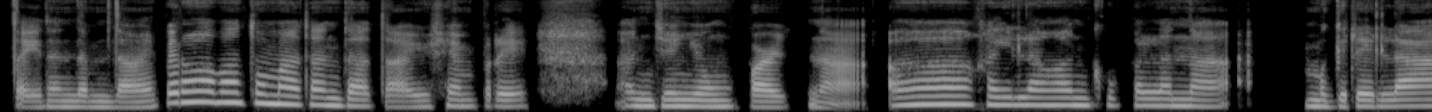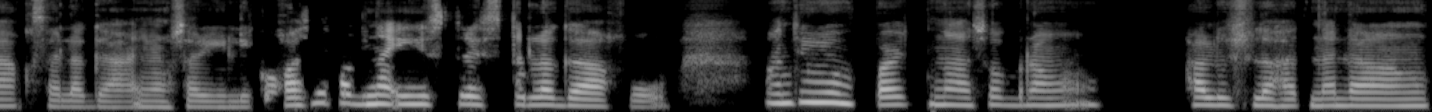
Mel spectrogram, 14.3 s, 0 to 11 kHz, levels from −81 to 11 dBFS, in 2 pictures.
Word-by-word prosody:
tayo 165 - -2
ng 175 0 -3
damdamin. 165 +1 -2
Pero 295 +4 +2
habang 300 -1 +3
tumatanda 230 -8 +1
tayo 175 -2 -4
siyempre 185 0 -4 0.4
andiyan 190 -1 -1
yung 180 0 0
part 165 -3 -1
na, - - -3 0.2
ah 240 +1 +2
kailangan 225 -2 0
ko 210 -1 -11
pala 205 -1 -3
na 190 -2 -2 0.4
mag-relax, 185 +1 0
alagaan 170 -1 -4
yung 165 - +1
sarili 165 -1 -2
ko, 200 - -5
kasi 220 +6 +3
'pag 275 -2 +1
na-i-stress 245 -1 +4
talaga 220 -4 +3
ako, 175 -1 -10 0.4
andiyan 290 +1 +4
yung - - -15
part 230 +1 +2
na 230 -1 +1
sobrang 220 +1 -3 0.5
halos 220 -1 +1
lahat 195 -1 -1
na 200 0 0
lang 200 0 0
205 Hz, 150 wpm, -24 LUFS, 185-230 Hz, 0.5 s, na-i-stress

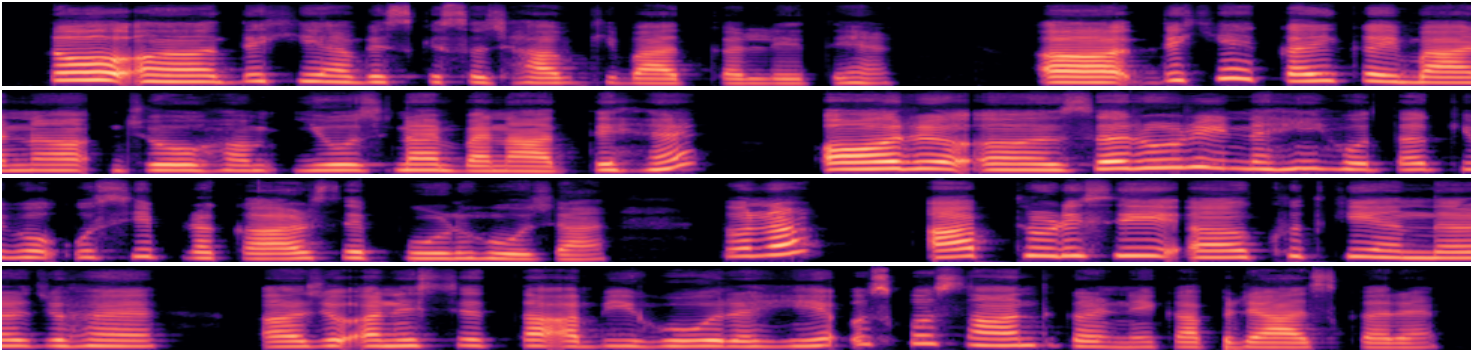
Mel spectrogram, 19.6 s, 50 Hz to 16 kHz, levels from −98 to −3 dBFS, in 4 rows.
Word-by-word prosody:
तो 320 - +4
अ, 260 -3 +5
देखिए 280 +2 -5
अब 245 -1 -2
इसके 240 0 -5
सुझाव 215 -2 -4
की 220 - -15
बात 195 -2 -1
कर 190 - -4
लेते 190 +2 -9
हैं। 205 -2 -8 0.5
अ, 235 -1 +8
देखिए 350 +5 -1
कई-कई 290 -1 +2
बार 230 -2 +2
ना 235 0 -2
जो 235 +2 +1
हम 225 -1 -6
योजनाएँ 240 +1 0
बनाते 205 +3 0
हैं 285 - 0 0.4
और 290 +2 +8
अ, 255 -4 +2
ज़रूरी 325 +8 +3
नहीं 295 +1 -3
होता 260 -1 -3
कि 265 +1 -13
वो 275 0 -3
उसी 275 +3 -8
प्रकार 240 -4 -1
से 250 +1 -3
पूर्ण 230 -2 -5
हो 215 -3 -1
जाए, 195 -1 -7 0.4
तो 330 - -2
ना 385 +5 +6 0.5
आप 315 +3 +5
थोड़ी-सी 345 0 +1
अ, 275 0 0
खुद 330 - -7
के 310 -2 -1
अंदर 250 -2 0
जो 250 - -2
है 240 -1 -2 0.4
अ, 220 +1 +1
जो 250 +2 -1
अनिश्चितता 255 +1 -2
अभी 235 +1 -3
हो 240 +1 0
रही 230 +1 -4
है 270 - -1
उसको 350 +2 -5
शांत 280 -4 0
करने 215 -4 -5
का 205 0 -4
प्रयास 195 -1 -1
करें। 190 -1 -6
245 Hz, 175 wpm, -23 LUFS, 225-280 Hz, 0.5 s, अ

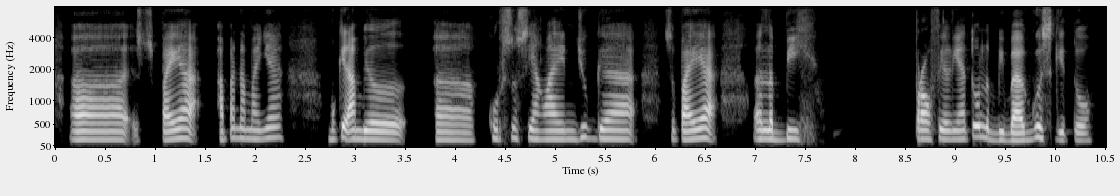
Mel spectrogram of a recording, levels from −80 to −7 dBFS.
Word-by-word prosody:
eee, 175 -2 +3
supaya 180 +9 +1 0.2
apa 185 +4 -4
namanya 205 +2 -3 0.4
mungkin 185 -1 +2
ambil, 180 -1 +3 0.6
eee, 165 -1 -1 0.2
kursus 200 0 -6
yang 190 -3 -1
lain 180 0 0
juga 190 -3 -1 0.2
supaya, 185 +3 +3 0.3
eee, 185 0 0
lebih, 185 +1 0 1.1
profilnya 185 -1 +1
tuh 230 -1 +2
lebih 165 -1 -4
bagus, 165 +7 +4
gitu. 160 -2 -5
180 Hz, 110 wpm, -24 LUFS, 175-195 Hz, 1.1 s, bagus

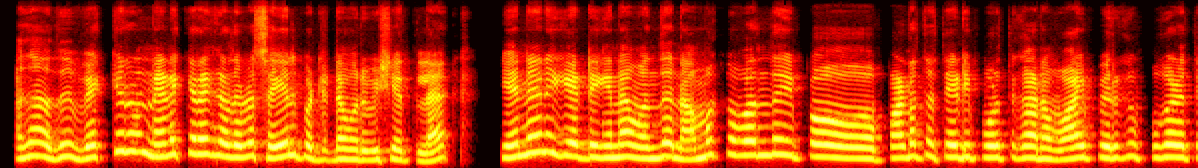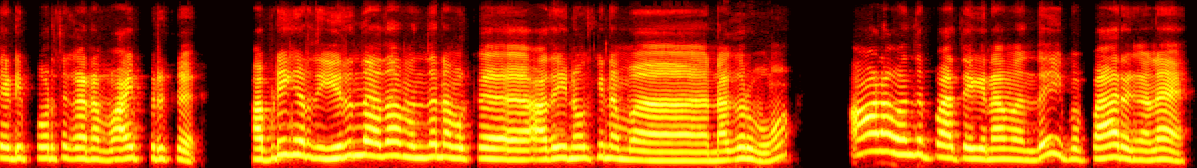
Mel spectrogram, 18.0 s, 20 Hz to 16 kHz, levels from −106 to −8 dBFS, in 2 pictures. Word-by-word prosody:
அதாவது, 270 -1 -1 0.2
வெக்கணுனு 370 +7 -1
நெனைக்கிறேங்கிறத 320 -2 +1
விட 285 +2 -1
செயல்பட்டுட்டேன், 240 -6 0
ஒரு 200 - -2
விஷயத்தில. 200 -4 -3 0.6
என்னன்னு 360 +6 +1
கேட்டிங்கன்னா 265 -1 +2
வந்து, 240 +4 0 0.2
நமக்கு 305 +8 -2
வந்து 310 +2 0
இப்போ, 275 +3 0 0.5
பணத்த 270 +2 0
தேடி 265 0 +1
போறதுக்கான 250 -2 0
வாய்ப்பு 250 +2 0
இருக்கு. 250 +3 -6
புகழத் 260 -1 0
தேடி 240 0 -1
போறதுக்கான 235 -2 -1
வாய்ப்பு 230 +2 0
இருக்கு. 220 -3 -3 0.5
அப்பிடிங்கிறது 275 +2 +1
இருந்தா 300 +2 +1
தான் 295 -2 +1
வந்து, 255 +2 -1
நமக்கு 235 -1 -1 0.4
அதை 235 +3 +1
நோக்கி 245 +2 -4
நம்ம 220 -2 -2 0.7
நகருவோம். 225 +2 -2 0.6
ஆனா, 390 0 +4
வந்து 320 0 -2
பாத்தீங்கணா, 230 -3 +2
வந்து 210 +7 -2
இப்ப 220 -3 -7
பாருங்களேன்! 220 -5 +2
250 Hz, 125 wpm, -23 LUFS, 230-280 Hz, 0.7 s, ஆனா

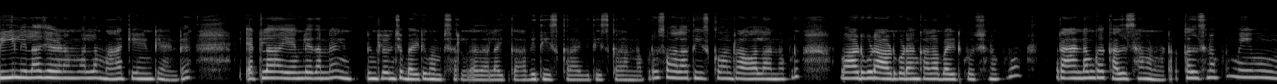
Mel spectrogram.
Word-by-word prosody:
వీళ్ళిలా 315 0 +6
జేయడం 300 -1 +4
వల్ల 295 0 0
మాకేంటి 260 0 +1
అంటే, 210 +6 -6 0.7
ఎట్లా 300 +3 +2 0.2
ఏం 275 0 +1
లేదన్న 280 0 0
ఇన్ 275 - +2 0.2
ఇంట్లో 270 +1 +3
నుంచి 270 +3 +2
బయటకి 245 +1 +2
పంపిస్తారు 230 -2 -2
కదా! 215 0 -3
లైక్ 215 0 -7
అవి 230 +2 0
తీసుకురా 220 -1 -4
ఇవి 215 - -8
తీస్కరా 220 -1 -6
అన్నప్పుడు. 210 +9 -7
సో, - - -2
అలా 295 0 +2
తీసుకోని 280 0 -3
రావాలి 255 0 +1
అన్నప్పుడు 250 +8 -1 0.4
వాడు 285 0 +5
కూడా 295 -1 +5
ఆడుకోవడానికి 255 0 +3
అలా 255 - +2
బయటికొచ్చినప్పుడు 245 +5 -3 0.5
ర్యాండమ్‌గా 295 +1 +4
కలిసామనమాట. 255 -4 0 0.2
కలిసినప్పుడు 310 +5 -2
మేము, 325 -1 -1
265 Hz, 160 wpm, -28 LUFS, 245-295 Hz, 0.7 s, వీళ్ళిలా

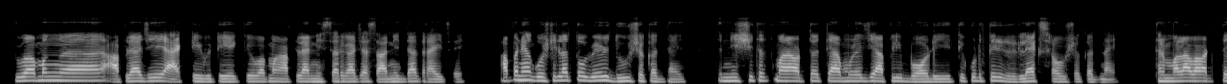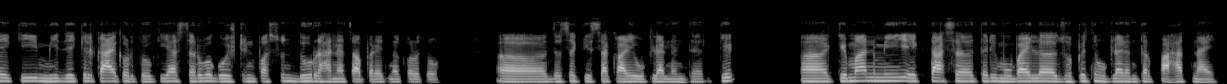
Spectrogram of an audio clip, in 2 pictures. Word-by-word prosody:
किंवा 175 +1 +4
मग 185 0 +1
आपल्या 175 -6 +3
जे 155 +2 -1
एक्टिव्हिटी 130 +1 -1
आहे 130 - 0
किंवा 135 -1 -1
मग 140 -1 -1
आपल्या 135 +1 +1
निसर्गाच्या 135 +1 -1
सानिध्यात 130 +2 0
राहायचं 125 -2 -3
आहे, 125 - -11 0.4
आपण 185 +6 +2
ह्या 200 - +5
गोष्टीला 175 +2 +1
तो 190 -2 +1
वेळ 180 +2 +3
देऊ 150 +2 +1
शकत 135 -3 -2
नाही. 120 0 -6 0.4
तर - - -5
निश्चितच 170 +2 0
मला 160 -1 +5
वाटतं 160 +1 +1
त्यामुळे 150 0 +2
जी 155 +2 -2
आपली 150 +1 +2
बॉडी 130 0 +1
ती 155 - -4
कुठेतरी 165 +1 -3
रिलॅक्स 140 +3 0
राहू 130 0 -1
शकत 125 -1 -7
नाही. 110 -1 -6 0.4
तर 150 - +2
मला 155 +2 +6
वाटतंय, 155 -1 +2
की 155 0 -1
मी 145 -1 0
देखील 145 +1 -2
काय 145 -1 +5
करतो 130 -1 -4
की 145 - -8
या 145 0 +1
सर्व 145 +3 -2
गोष्टींपासून 140 +1 -3
दूर 145 +2 0
राहण्याचा 130 -1 0
प्रयत्न 125 -1 -4
करतो. 125 -1 -6 0.6
अ, 135 - -1 0.5
जसं 135 +1 -3
की 140 - -3
सकाळी 130 +1 +1
उठल्यानंतर, 125 -1 -3 0.2
की 160 +1 -1 0.7
अ, 140 - +3 0.3
किमान 160 +2 +2
मी 165 0 +1 0.2
1 150 - 0
तास 150 -3 +2
अ, 140 0 +2
तरी 150 0 -1
मोबाईल 140 +1 +2
झोपेतून 135 +3 -3
उठल्यानंतर 135 0 -1
पाहत 130 +1 +1
नाही 115 -2 -2
140 Hz, 170 wpm, -23 LUFS, 130-155 Hz, 0.7 s, मला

